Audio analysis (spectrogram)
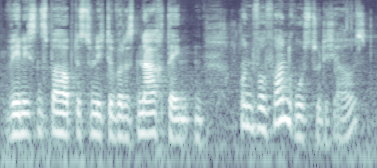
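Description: Low-voiced, needling angel. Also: female voice, lively intonation, quick pace, darkish tone, slight background noise. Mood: quietly needling. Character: persistent, nagging guardian angel, a quiet watcher. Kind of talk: radio drama acting.

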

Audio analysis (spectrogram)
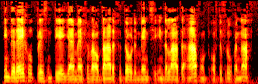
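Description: A man's voice: low voice, normal speed, no echo, highs cut off, lightly acted. A man voicing an old police coroner in an audiobook, laconic and dryly sardonic. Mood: grumbling.

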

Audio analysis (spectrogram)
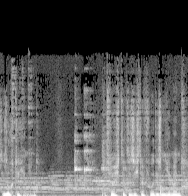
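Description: Brooding young refugee narrator, low voice. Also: male voice, steady tone, normal speed, vocal fry, over loud music. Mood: haunted, longing. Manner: intense, swinging between hushed and emphatic. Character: weary, brooding young German refugee narrator, passionate, melancholy. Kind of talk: dramatic first-person narration in radio drama.

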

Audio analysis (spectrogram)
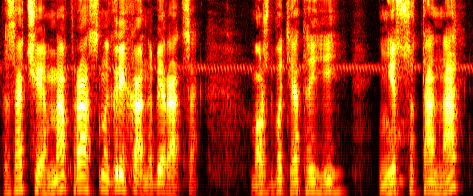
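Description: An actor playing a cautious, fussily pious village clerk in a radio play, wordy, measured and officious. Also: male voice, fairly high pitch, sharp tone. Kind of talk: theatrical radio-play acting.

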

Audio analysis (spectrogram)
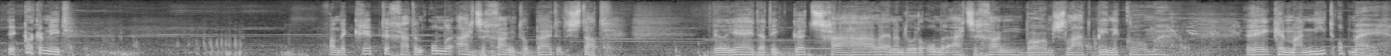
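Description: An actor playing a tormented, guilt-ridden priest of the poor in a theatrical radio drama, repeating words and swinging between muttering and outcries. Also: male voice, mid-range voice, fairly even intonation, moderate pace, background noise, natural voice. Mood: probing, uneasy. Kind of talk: theatrical radio drama acting, anguished monologue.

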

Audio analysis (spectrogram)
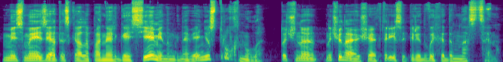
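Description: A man's voice: on the low side, lively intonation, brisk, darkish tone, in a large hall. A man narrating a scripted story in a dramatic audio-play style.

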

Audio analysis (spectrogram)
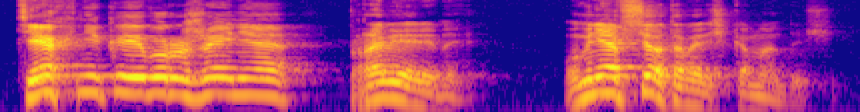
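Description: An actor playing a dutiful army officer, reporting formally in a Soviet radio play. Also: male voice, sits high, sing-song, fairly quick. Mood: dutiful, official.

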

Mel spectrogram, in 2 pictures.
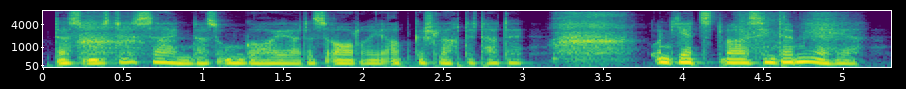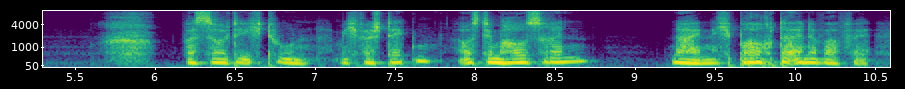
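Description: An actress narrating a radio drama as a reflective woman recalling her girlhood, with a breathy, husky voice. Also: deep voice, darkish tone, no room sound, studio quality. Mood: frightened, urgent.

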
